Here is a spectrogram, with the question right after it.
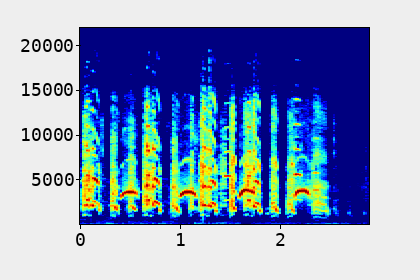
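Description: Partridges at the crowded Lalukhet bird market in Karachi give rapid, loud, close squawking calls in a dense burst of repeated harsh notes over about three seconds, with no talk.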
